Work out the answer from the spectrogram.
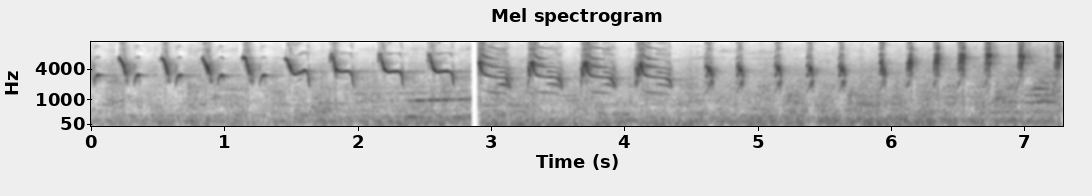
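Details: Champion-style white-rumped shama training recording with harsh 'tembakan' phrases: a long series of sharp, downward-hooked whistled notes, about three each second, over a soft hissing background.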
